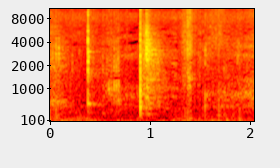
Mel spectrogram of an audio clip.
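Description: A few light clicks and taps of small objects being handled, the sharpest about half a second apart, as a paint tray and painting tools are picked up.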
